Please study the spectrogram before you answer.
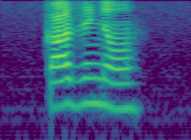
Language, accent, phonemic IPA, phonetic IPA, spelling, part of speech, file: Armenian, Eastern Armenian, /kɑziˈno/, [kɑzinó], կազինո, noun, Hy-կազինո.ogg
- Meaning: casino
